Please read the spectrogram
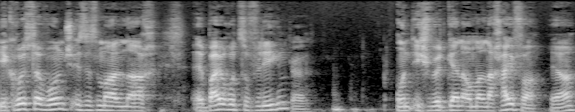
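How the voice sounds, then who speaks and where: A man speaks with a Mannheim accent at a fairly high pitch. His moderate pace is broken by long, frequent pauses, with ordinary pitch variation. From Mannheim, Germany (Lebanese family, came 1986). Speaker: social media manager. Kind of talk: casual chat.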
